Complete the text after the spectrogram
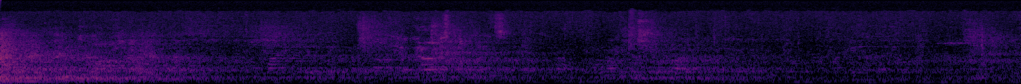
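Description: Footsteps shuffle softly on an indoor court.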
